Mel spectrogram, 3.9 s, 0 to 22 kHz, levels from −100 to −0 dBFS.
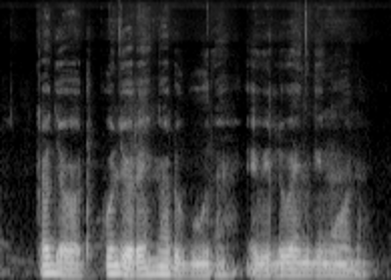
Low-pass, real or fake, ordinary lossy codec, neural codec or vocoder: none; fake; none; vocoder, 44.1 kHz, 128 mel bands every 512 samples, BigVGAN v2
